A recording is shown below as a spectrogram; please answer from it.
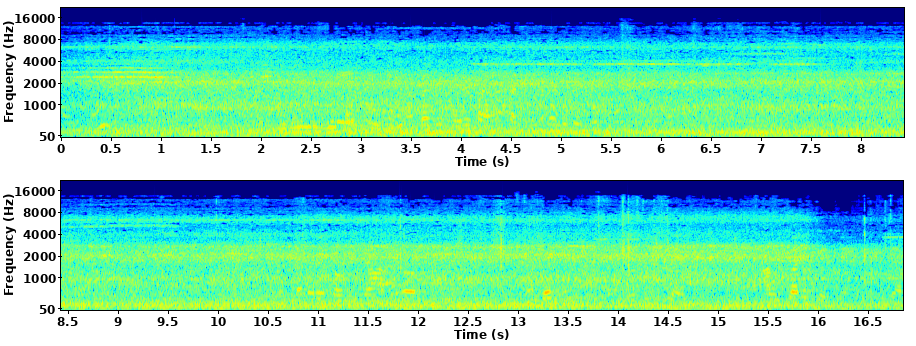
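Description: Steady outdoor background noise with faint, indistinct voices.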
